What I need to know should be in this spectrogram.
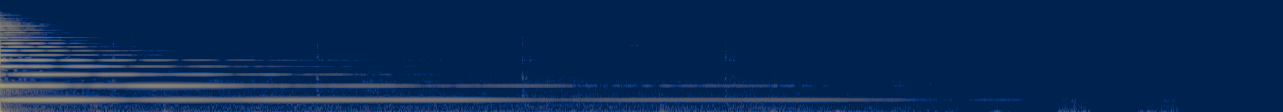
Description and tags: a multisample pack of piano strings played with a finger
fingered, piano, strings, multi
